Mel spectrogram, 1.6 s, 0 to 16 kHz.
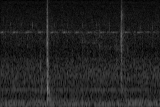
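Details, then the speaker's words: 2000 Yamaha YZF R6 that stalled with a dead battery and won't turn over; two sharp, dry clicks about 0.75 s apart over a low hum at start attempt. Owner unsure whether it's the fuel pump; source unconfirmed. "click what is that the fuel pump what is it"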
